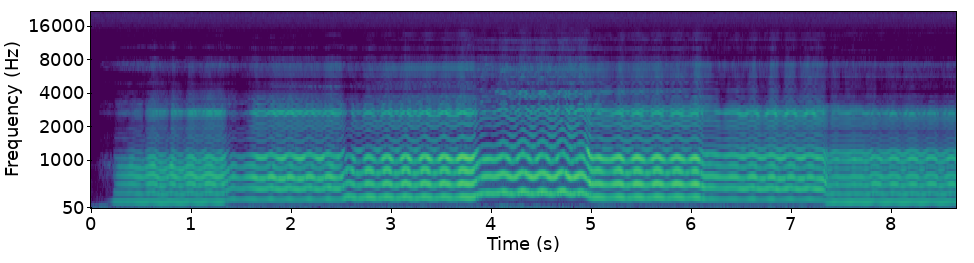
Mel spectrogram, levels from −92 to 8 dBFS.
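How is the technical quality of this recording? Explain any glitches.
The music comes through with no technical glitches to point to, the signal holding steady and intact throughout.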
